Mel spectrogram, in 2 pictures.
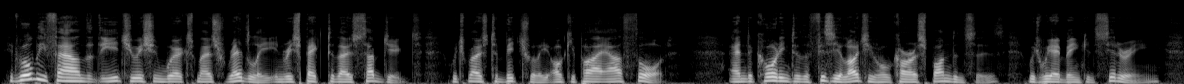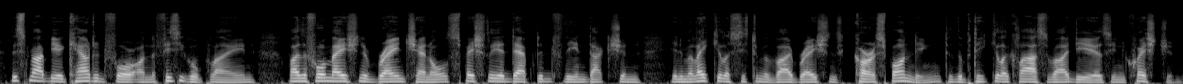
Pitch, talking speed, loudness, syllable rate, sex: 125 Hz, 170 wpm, -21 LUFS, 5.6 syllables/s, male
